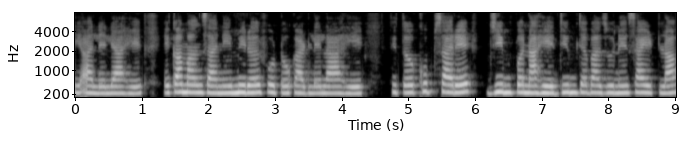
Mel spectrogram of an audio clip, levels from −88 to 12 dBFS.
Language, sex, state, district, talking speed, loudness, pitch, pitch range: Marathi, female, Maharashtra, Pune, 125 wpm, -13 LUFS, 245 Hz, 235-260 Hz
